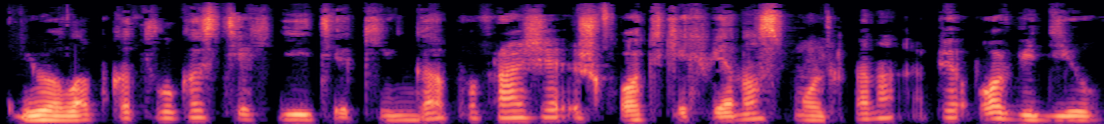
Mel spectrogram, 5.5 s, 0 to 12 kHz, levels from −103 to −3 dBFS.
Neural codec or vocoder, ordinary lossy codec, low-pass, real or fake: none; MP3, 48 kbps; 10.8 kHz; real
